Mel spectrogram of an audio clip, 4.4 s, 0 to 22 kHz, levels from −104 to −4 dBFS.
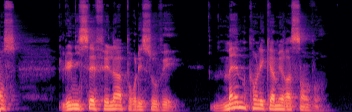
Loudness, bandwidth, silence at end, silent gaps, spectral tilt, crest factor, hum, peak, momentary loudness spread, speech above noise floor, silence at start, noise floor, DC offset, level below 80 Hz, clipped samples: -28 LUFS; over 20 kHz; 0.4 s; none; -5.5 dB/octave; 18 dB; none; -12 dBFS; 17 LU; 35 dB; 0 s; -62 dBFS; under 0.1%; -60 dBFS; under 0.1%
